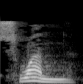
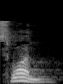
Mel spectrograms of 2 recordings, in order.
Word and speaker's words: swan: That's pronounced swan in Indian English. In English it's pronounced swan.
